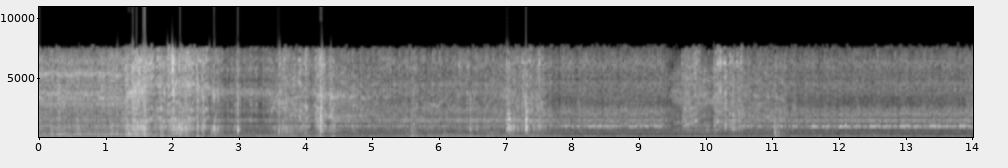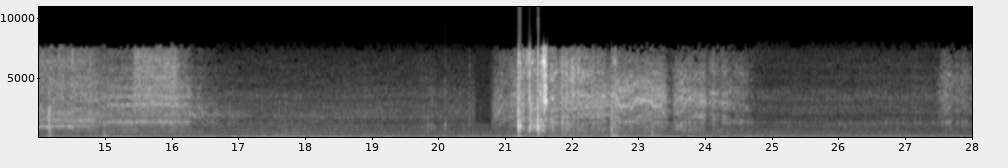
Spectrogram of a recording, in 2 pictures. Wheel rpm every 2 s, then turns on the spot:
50, 140, 170, 160, 130, 140, 150, 40, 0, 0, 0, 0, 0, 0.
none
